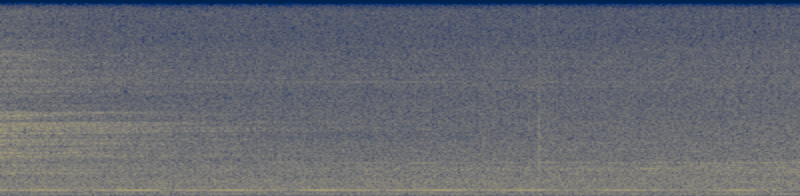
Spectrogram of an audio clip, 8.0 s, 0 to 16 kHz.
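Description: ÖBB class 1144 and 1116 Taurus electric locomotives pulling slowly away: a steady hum of cooling blowers and traction equipment, with one held whining tone over it.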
